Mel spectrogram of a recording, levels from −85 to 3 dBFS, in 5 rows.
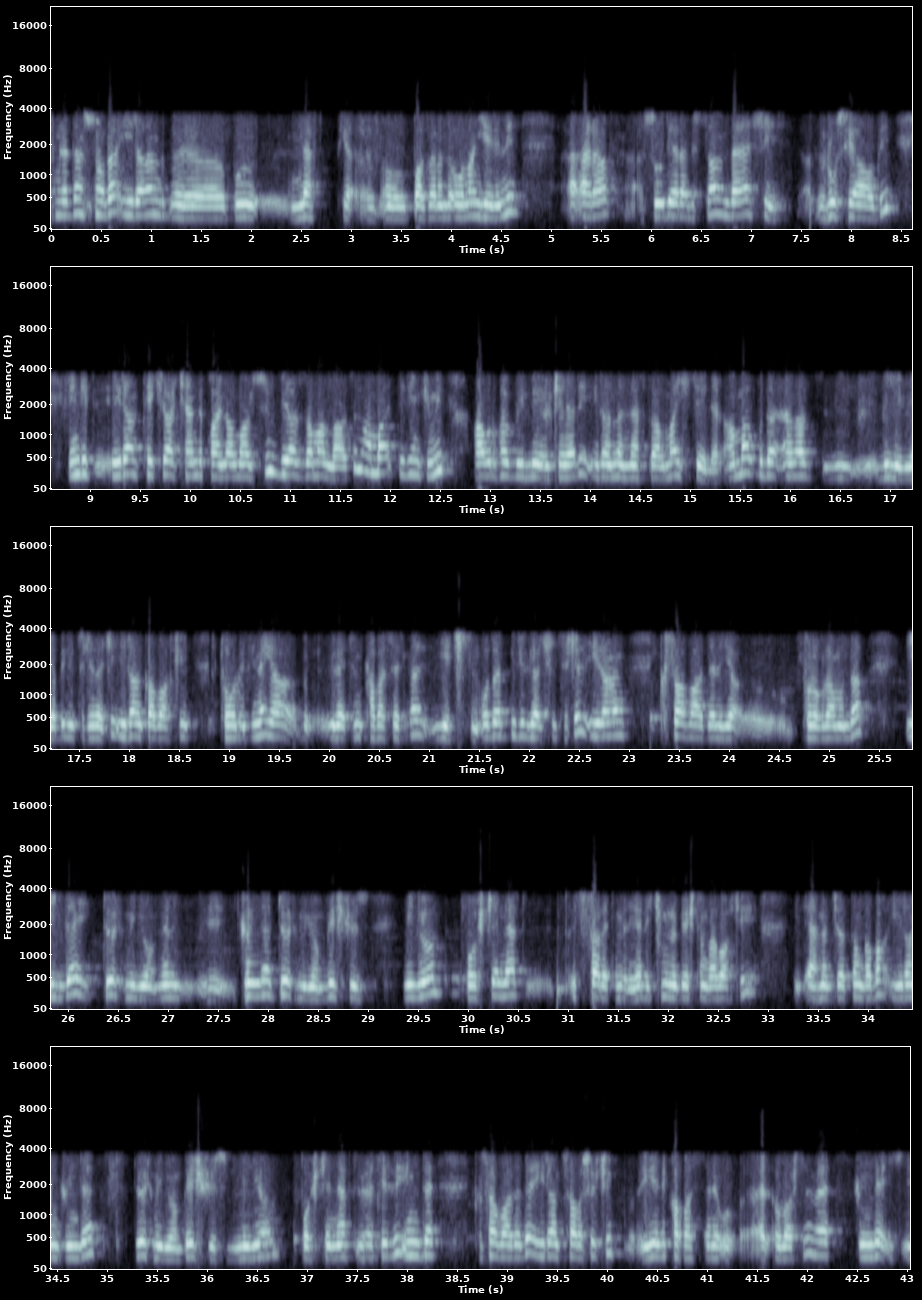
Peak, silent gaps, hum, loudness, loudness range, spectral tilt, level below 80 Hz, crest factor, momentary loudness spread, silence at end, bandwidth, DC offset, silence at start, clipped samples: -2 dBFS; none; none; -19 LUFS; 1 LU; -8 dB/octave; -70 dBFS; 16 dB; 9 LU; 0 s; 3.9 kHz; under 0.1%; 0 s; under 0.1%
